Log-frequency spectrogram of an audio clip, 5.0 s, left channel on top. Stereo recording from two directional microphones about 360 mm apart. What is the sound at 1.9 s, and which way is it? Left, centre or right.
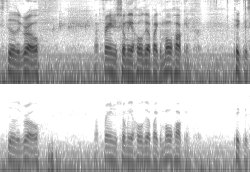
Speech, left.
